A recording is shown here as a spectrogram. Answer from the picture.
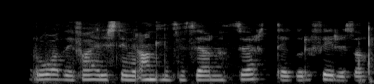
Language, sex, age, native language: Icelandic, male, 11, Icelandic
